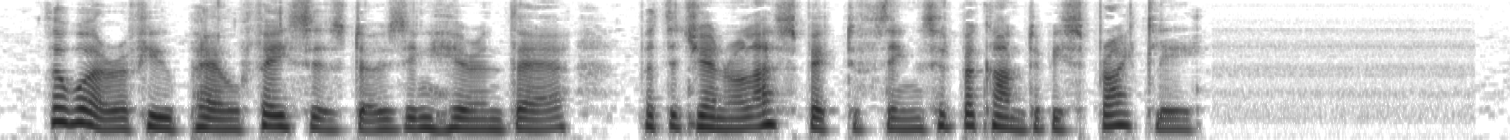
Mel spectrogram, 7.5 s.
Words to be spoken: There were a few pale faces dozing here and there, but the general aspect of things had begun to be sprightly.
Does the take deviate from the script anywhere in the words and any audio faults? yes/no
no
